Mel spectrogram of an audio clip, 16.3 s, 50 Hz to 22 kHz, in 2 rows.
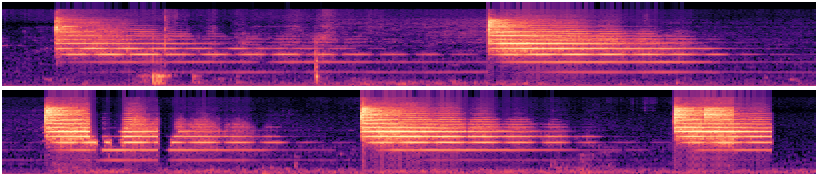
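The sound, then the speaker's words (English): A bell tolls ten times as a salute of respect, played from a phone, in a slow, measured series of loud strikes, each clear metallic ring decaying before the next, with quiet pauses between and no voices. “pay respect to Ginger Perez with our 10 bell salute”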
